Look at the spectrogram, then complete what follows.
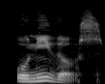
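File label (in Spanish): "unidos", Spanish, male; mekanta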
